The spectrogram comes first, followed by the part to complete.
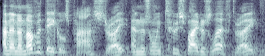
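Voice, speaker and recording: A man's voice: a little high, lively intonation, a little fast, a bit bright, soft background music. A young man streamer in casual, rambling chat who often stops and restarts his words.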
